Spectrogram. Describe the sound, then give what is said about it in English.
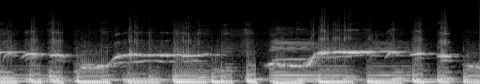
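Whistling of a tune in clear, held notes that jump up and down in pitch, loud over a steady, rhythmic low backing beat. “What's the whistling part here?”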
